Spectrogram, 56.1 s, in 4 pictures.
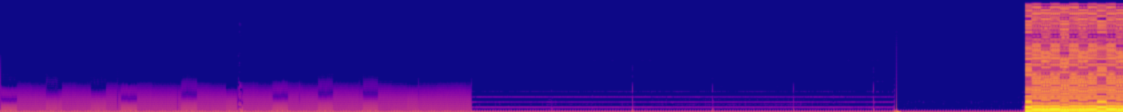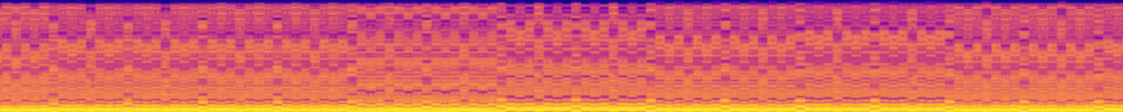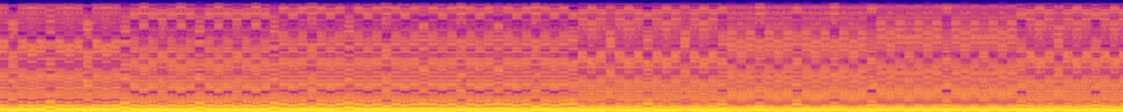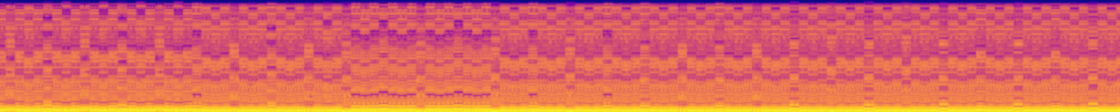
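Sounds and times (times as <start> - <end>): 
prelude: 12.8 - 56.0.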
